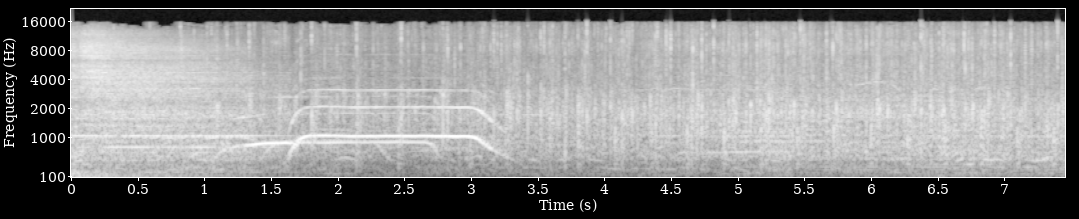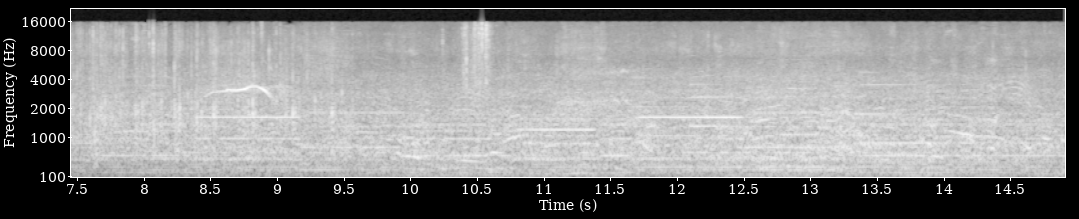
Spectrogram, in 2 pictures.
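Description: A marching band holds a loud brass chord that swells and then cuts off sharply about three seconds in. Crowd cheering and applause follow, with scattered whoops and whistles.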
